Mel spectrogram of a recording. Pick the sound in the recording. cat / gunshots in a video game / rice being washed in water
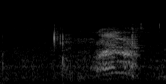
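cat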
